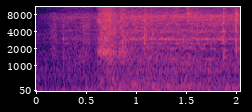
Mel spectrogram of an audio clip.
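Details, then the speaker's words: Renault Vel Satis rear wheel, bearings integrated into poor-quality rear brake discs: rough, low scraping growl under the spinning wheel, unlike the quiet other side; rear wheel bearing growl, both rear discs to be replaced. "écouter un petit peu le bruit de roulement entendez le bruit de fond le bruit de fond qui raclent un peu"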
